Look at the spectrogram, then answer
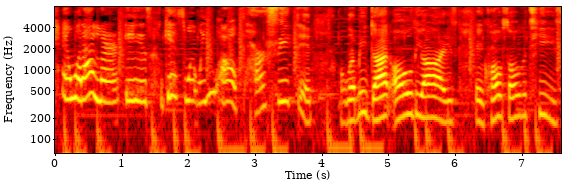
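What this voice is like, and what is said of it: Southern American accent. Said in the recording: “my southern accent ... My southern charm, the way I talk”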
